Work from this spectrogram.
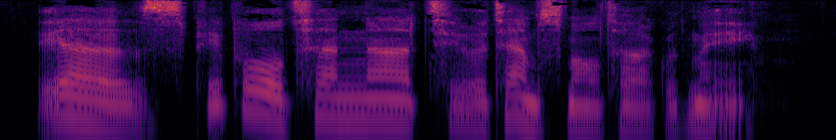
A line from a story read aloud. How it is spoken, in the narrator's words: Jude drawled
